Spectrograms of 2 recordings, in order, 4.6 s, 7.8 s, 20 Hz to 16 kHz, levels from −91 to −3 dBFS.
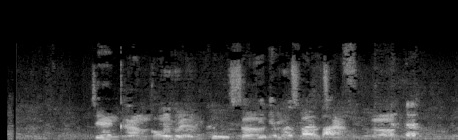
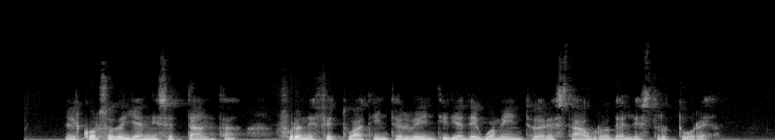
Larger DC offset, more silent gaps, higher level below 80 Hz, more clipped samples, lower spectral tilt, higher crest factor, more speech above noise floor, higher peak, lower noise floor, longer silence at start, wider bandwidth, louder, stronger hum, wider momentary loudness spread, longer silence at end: neither; neither; second, -82 dBFS vs -42 dBFS; neither; second, -3.5 dB/octave vs -9.5 dB/octave; about the same, 20 dB vs 18 dB; second, 21 dB vs 31 dB; about the same, -6 dBFS vs -8 dBFS; second, -47 dBFS vs -55 dBFS; second, 0.1 s vs 0.65 s; first, 11.5 kHz vs 6.2 kHz; about the same, -26 LUFS vs -25 LUFS; neither; about the same, 12 LU vs 10 LU; second, 0 s vs 0.65 s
